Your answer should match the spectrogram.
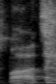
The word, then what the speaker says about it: Spatz: Believe it or not, it is pronounced Spotts.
